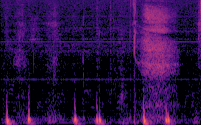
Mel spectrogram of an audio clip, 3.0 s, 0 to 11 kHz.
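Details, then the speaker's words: Heartbeat said to be what a stethoscope on a pregnant mother's abdomen picks up: soft, low paired thumps repeating steadily at about 58 a minute. It is presented as a fetal heartbeat. "this is the sound you hear when you put stethoscope up to that mother's stomach that you're going to"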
